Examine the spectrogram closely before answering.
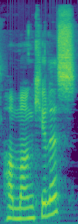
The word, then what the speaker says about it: homunculus: he's made by an alchemist oh like a homoculus or homunculus homunculus homunculus yes i i just remember the japanese pronunciation from full metal alcohol metal alchemist yes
